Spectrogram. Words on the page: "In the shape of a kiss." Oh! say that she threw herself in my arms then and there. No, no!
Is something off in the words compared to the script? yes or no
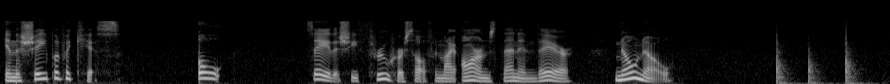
no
